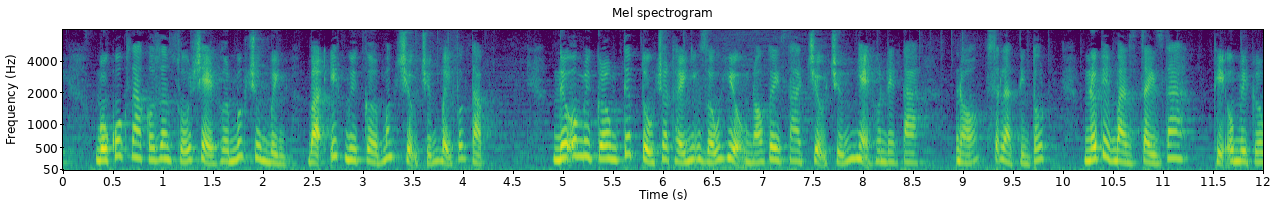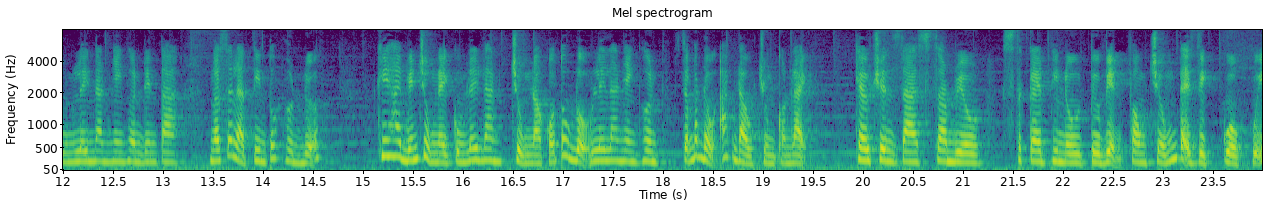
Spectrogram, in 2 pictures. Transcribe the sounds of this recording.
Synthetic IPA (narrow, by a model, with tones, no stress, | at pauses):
ɓo̰˧˨ku˦˥ək̚zaː˧kɔ˨˦zə˧nso˨˦t͡ɕɛ˧˩ɦəː˧nm˦˥k̚t͡ɕʊ˧ŋ͡mɓï˨˩ŋ̟vaː˨˩ʔi˦˥t̚ŋwi˧kəː˧m˦˥k̚t͡ɕḭ˧˨əwt͡ɕɨ˨˦ŋɓə̰˧˨jŋ̟fɨ˦˥k̚t̪aː˨˩p̚ | ne˨˦wʔo˧mi˧kə˧wŋ͡mt̪i˦˥əp̚t̪ʊ˨˩k͡p̚t͡ɕɔ˧t̪ʰə˨˦jɲɨ̰˧˥ŋzə˨˦wɦḭ˧˨əwnɔ˨˦ɣə˧jzaː˧t͡ɕḭ˧˨wt͡ɕɨ˨˦ŋɲɛ̰˧˨ɦəː˧nɗe˧nt̪aː˧ | ɗɔ˨˦sɛ̰˧˥laː˨˩t̪i˧nt̪o˦˥t̚ | ne˨˦wki˨˩ək̚ɓaː˧˩nsa˧˩jzaː˧ | t̪ʰi˨˩ʔo˧mi˧ko˧wŋ͡mle˧laː˧nɲa˧jŋ̟həː˧nɗe˧nt̪aː˧nɔ˨˦sɛ̰˧˥laː˨˩t̪i˧nt̪o˦˥t̚həː˧nːɨ̰˧˥ə | xi˧ɦaː˧jɓi˨˦ənt͡ɕʊ˨˧˩ŋ͡mna˨˩jkʊ˨˩ŋ͡mle˧jlaː˧nt͡ɕʊ˨˧˩ŋ͡mnaː˨˩wkɔ˨˦t̪ə˦˥wk͡p̚ɗo̰˧˨le˧laː˧nɲa˧jŋ̟ɦəː˧nsɛ̰˧˥ɓa˦˥t̚ɗə˨˩wʔaː˦˥p̚ɗa˨˩wt͡ɕʊ˨˩ŋ͡mkɔ˨˩nla̰ː˧˨j | t̪ʰɛ˧wt͡ɕwi˧ənzaː˧saː˧mi˧o˧ | skɛ˧mpi˧no˧t̪ɨ˨˩vḭ˧˨ənfɔ˨˩wŋ͡mt͡ɕə˨˦ŋ͡mɗ̪a̰ː˧˨jzï˨˩k̟̚ku˧˩ək̚wḭ˧˥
